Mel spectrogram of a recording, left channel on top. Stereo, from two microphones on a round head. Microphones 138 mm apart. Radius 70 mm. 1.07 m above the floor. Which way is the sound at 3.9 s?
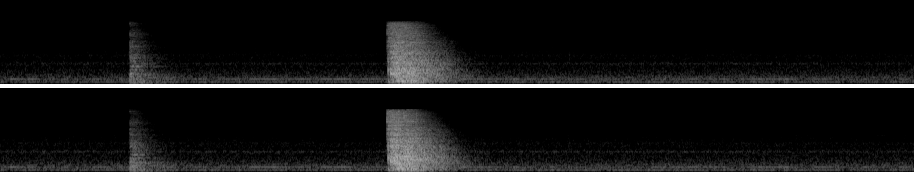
35° right (ahead or behind).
